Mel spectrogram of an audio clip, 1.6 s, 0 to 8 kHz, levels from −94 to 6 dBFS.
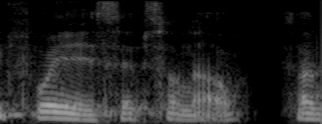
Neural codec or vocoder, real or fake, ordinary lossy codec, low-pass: codec, 16 kHz, 4.8 kbps, FACodec; fake; none; none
